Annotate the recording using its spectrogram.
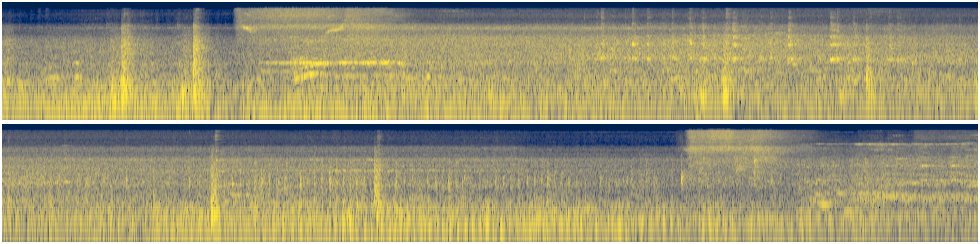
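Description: Passenger coaches of a PKP Intercity TLK train rolling past a platform, their wheels knocking over rail joints with short squeals. There are two bursts of hissing, one about three seconds in and one near the end.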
